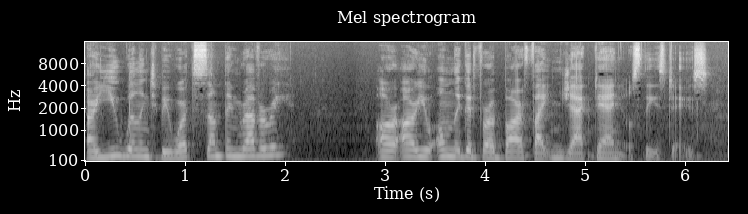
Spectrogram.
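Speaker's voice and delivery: ordinary delivery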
